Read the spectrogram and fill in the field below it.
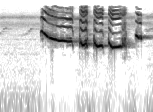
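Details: Orange-headed thrush, a bright-voiced singer used as a tutor for young birds learning varied song; a loud clear whistle sliding down, then three rapid buzzy warbled notes and a short final whistle.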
